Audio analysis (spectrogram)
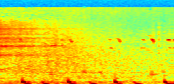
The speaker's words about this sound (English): Damn, my heartbeat. Man, that's what it's supposed to do. No, my shit beat too fast.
